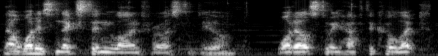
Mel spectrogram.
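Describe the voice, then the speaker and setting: Low-voiced man roleplaying. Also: normal speed, darkish tone, soft background music. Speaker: tabletop roleplay player. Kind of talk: in-character tabletop roleplay.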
